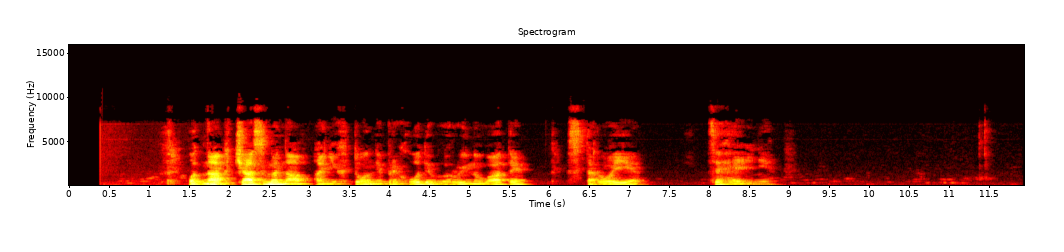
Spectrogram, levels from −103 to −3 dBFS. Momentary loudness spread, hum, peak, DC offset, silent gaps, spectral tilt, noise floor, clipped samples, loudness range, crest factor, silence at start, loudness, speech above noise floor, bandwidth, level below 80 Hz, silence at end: 19 LU; none; 0 dBFS; under 0.1%; none; -7 dB/octave; -78 dBFS; under 0.1%; 16 LU; 24 dB; 1.2 s; -21 LUFS; 57 dB; 7.6 kHz; -56 dBFS; 3.2 s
